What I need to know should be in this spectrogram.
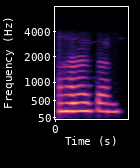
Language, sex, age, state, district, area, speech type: Kashmiri, female, 18-30, Jammu and Kashmir, Kupwara, rural, conversation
